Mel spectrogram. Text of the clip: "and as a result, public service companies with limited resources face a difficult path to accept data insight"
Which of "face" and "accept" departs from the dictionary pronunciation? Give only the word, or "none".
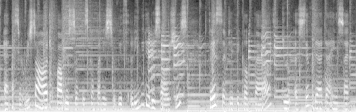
accept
